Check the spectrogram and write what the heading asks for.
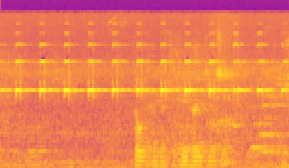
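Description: A high electronic beep that pulses about three times a second, from the folding quadcopter drone being powered up and connected to its controller. Low voices murmur in the second half.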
